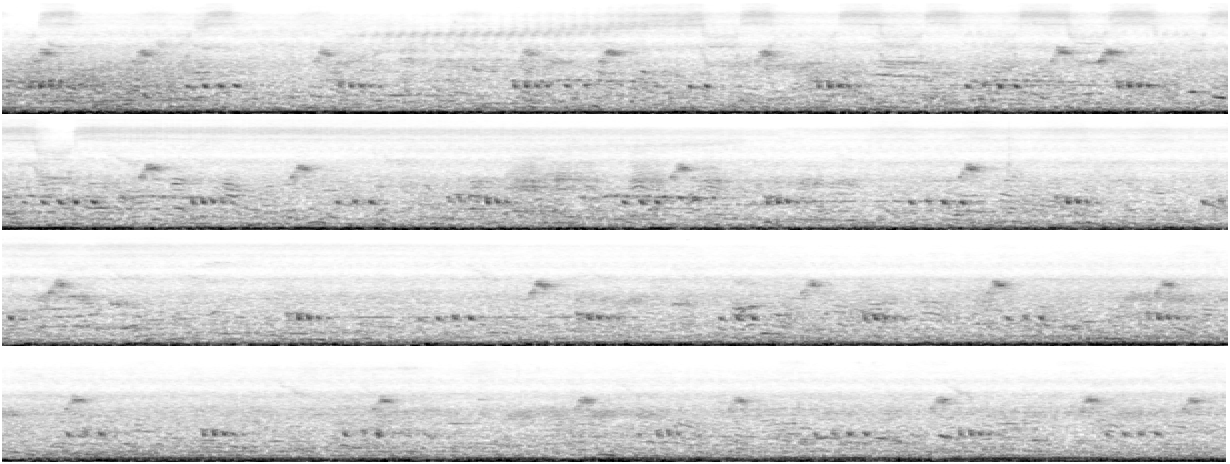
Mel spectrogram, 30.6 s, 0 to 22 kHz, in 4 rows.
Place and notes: Hutoushan Park - Birdsong
Birdsong, Sony PCM D50 + Soundman OKM II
